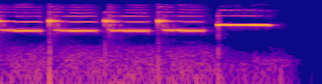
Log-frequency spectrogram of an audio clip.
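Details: Russian singing canary used for song training gives four clear, level, flute-like whistles, each opened by a sharp click and lasting about half a second, then one higher held note before silence.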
